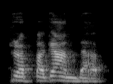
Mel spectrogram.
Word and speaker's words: propaganda: like you pronounce it no g gets a heart sound with g-a-g-o okay so propaganda right propaganda but when we get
